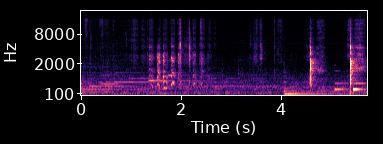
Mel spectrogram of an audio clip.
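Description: Large portabella mushrooms are sliced with a knife into thin slices, giving faint soft cuts and a few sharper taps against the board amid quiet kitchen hum and clatter.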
